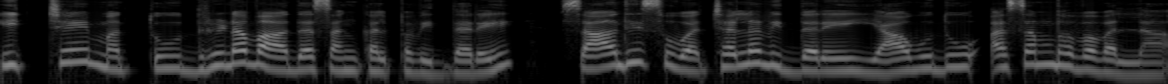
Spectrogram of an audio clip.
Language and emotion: Kannada, neutral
